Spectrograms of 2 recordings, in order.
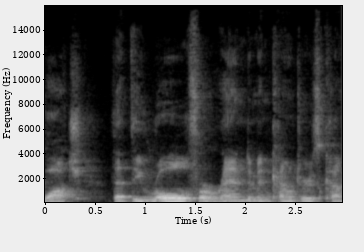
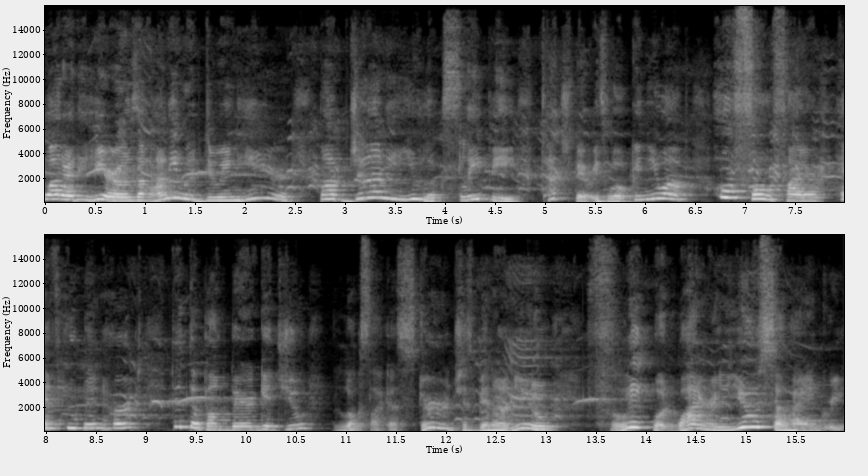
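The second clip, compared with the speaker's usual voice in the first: giggling fairy voice, higher and louder; 6 dB louder than usual. Voicing sprites who taunt the woken heroes: giggling sprite voice. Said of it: "a giggling sound comes down".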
